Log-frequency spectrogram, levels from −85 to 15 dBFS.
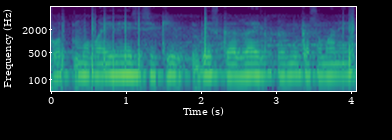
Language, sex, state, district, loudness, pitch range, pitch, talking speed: Hindi, male, Jharkhand, Deoghar, -22 LUFS, 130-135 Hz, 135 Hz, 190 wpm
